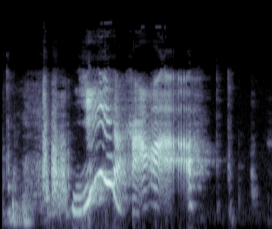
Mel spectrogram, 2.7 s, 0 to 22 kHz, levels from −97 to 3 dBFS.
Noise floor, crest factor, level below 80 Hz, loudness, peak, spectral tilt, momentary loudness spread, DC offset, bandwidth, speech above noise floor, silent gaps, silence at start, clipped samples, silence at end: -51 dBFS; 16 dB; -68 dBFS; -13 LUFS; 0 dBFS; -1.5 dB/octave; 11 LU; under 0.1%; 7.6 kHz; 37 dB; none; 0.1 s; under 0.1%; 0.65 s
